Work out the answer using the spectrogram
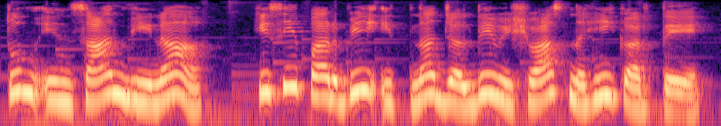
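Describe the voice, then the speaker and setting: A woman's voice: a little high, lively intonation, takes it slowly, a little mellow, slightly rough, lo-fi sound, faint music behind, full character voice. A woman voicing a benevolent magical talking cooking pot that speaks solemnly, in a storybook tale.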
